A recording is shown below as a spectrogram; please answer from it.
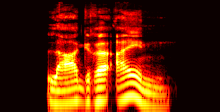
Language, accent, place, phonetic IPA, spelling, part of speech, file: German, Germany, Berlin, [ˌlaːɡʁə ˈaɪ̯n], lagre ein, verb, De-lagre ein.ogg
- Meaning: inflection of einlagern: 1. first-person singular present 2. first/third-person singular subjunctive I 3. singular imperative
